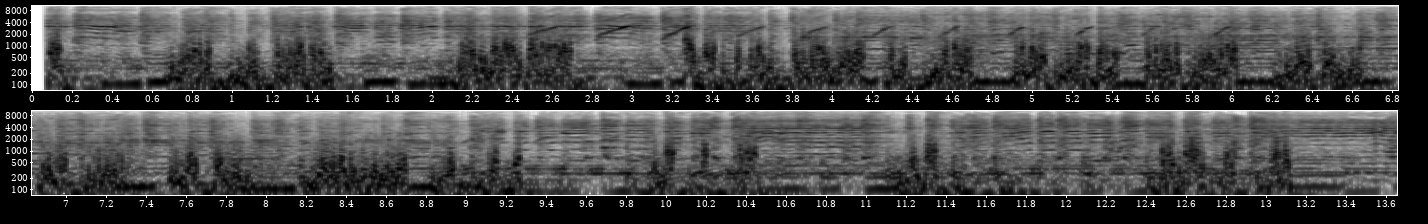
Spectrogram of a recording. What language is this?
Arabic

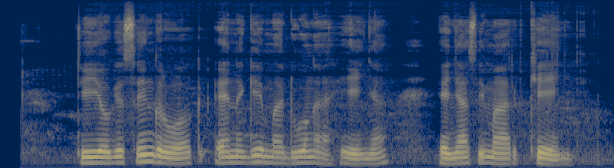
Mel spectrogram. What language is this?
Luo (Kenya and Tanzania)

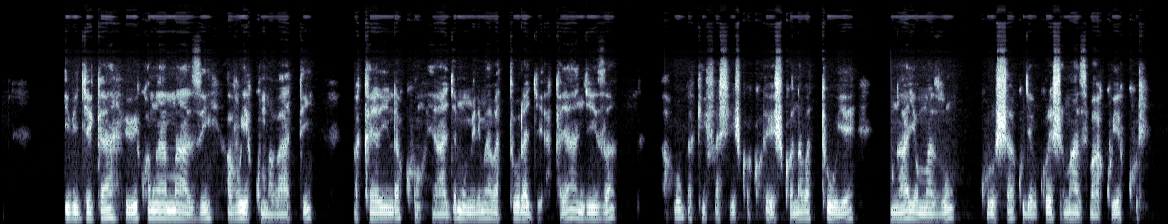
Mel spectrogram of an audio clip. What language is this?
Kinyarwanda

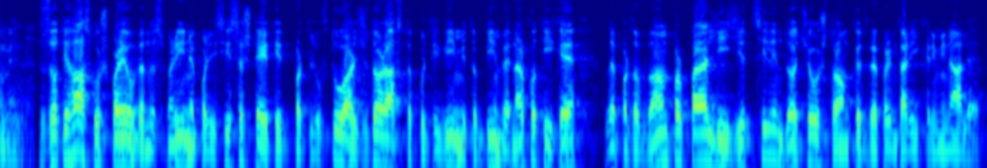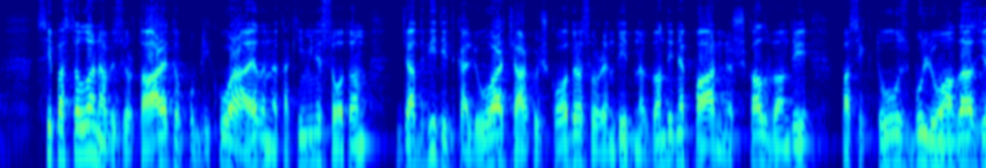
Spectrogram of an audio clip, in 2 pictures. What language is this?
Romanian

